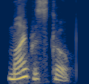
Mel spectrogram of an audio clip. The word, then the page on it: Microscope: Indian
